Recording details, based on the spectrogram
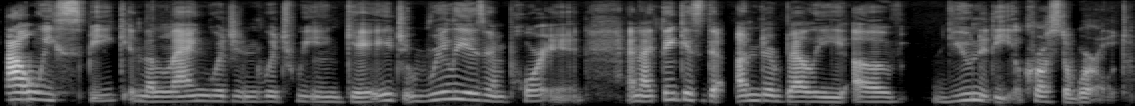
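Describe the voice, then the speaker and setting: A woman's voice: sits low, moderate pace, hardly any pauses. A woman hosting a podcast interview, enthusiastic and affirming, with reflective comments. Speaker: podcast host.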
